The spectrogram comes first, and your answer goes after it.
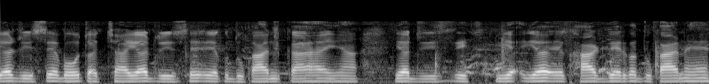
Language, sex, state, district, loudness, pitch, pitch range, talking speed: Hindi, male, Bihar, West Champaran, -16 LUFS, 140 Hz, 135-145 Hz, 160 wpm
